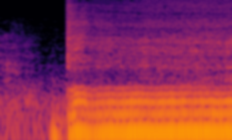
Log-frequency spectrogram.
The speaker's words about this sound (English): As they as they move forward, one of the dwarves at the back, like the one who's just in front of you, like pulls out what appears to be like a big like ram's horn or some sort of animal uh, horn, okay. and he goes.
